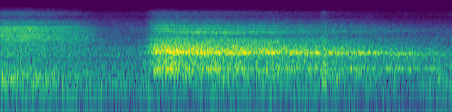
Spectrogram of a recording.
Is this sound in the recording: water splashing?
no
